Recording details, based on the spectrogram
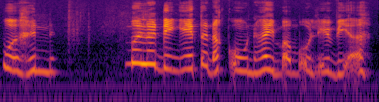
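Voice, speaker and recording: An actress playing a grief-stricken, deferential household elder in a melodrama, tearful and pleading. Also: female voice, sits high, no room sound. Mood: grieving, pleading. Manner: tearful, pleading, drawn-out delivery. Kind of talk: melodramatic Ilocano serial drama acting. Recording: music under the voice.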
